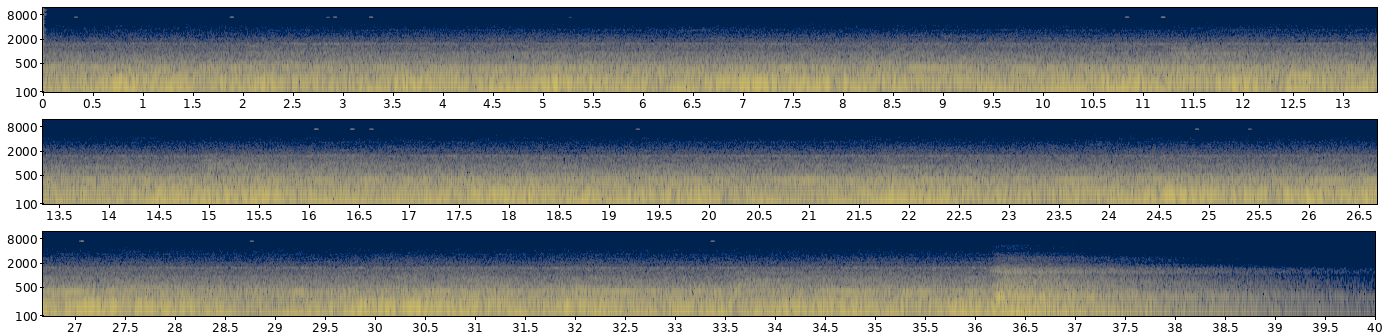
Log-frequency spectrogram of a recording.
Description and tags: down pitched microwave sound with reverb fx chain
